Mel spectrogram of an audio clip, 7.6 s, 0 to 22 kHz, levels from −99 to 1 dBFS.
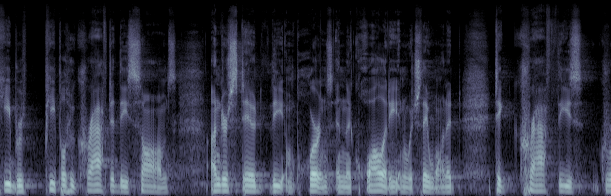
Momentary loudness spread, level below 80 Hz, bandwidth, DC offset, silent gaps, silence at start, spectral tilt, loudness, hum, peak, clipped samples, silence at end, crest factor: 10 LU; -64 dBFS; 15 kHz; under 0.1%; none; 0 s; -5.5 dB/octave; -33 LUFS; none; -12 dBFS; under 0.1%; 0 s; 20 dB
